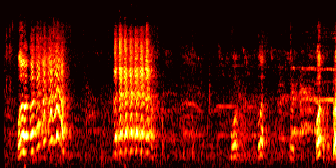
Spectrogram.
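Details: Goats bleating: two loud, wavering, harmonic-rich bleats about a second each, followed by shorter, quieter bleats and chirpy calls in the background.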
